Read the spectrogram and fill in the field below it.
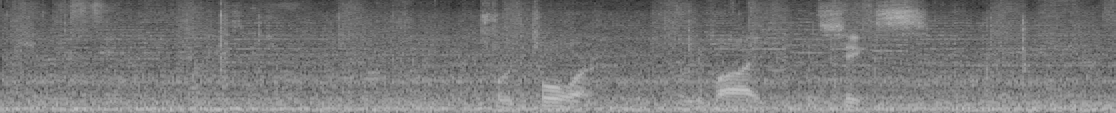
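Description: A steady low engine hum drones through an aircraft cabin.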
